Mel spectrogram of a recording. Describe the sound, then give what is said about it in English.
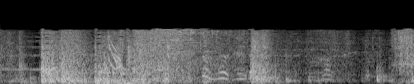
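Gunshots are fired at a person: a few loud, sharp bursts break through a dense, noisy scene while voices talk. “Why are they shooting at me?”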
